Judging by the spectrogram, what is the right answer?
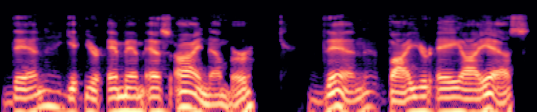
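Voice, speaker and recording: In a dry recording, a deep-voiced man walks through practical instructions one step at a time, sounding like a boat owner describing his equipment. Some of it is read aloud and some is improvised.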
